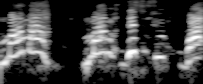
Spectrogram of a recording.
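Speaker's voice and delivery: very high, loud hollering yell. Retelling how a woman called out from a distance: imitating Mama Joyce yelling. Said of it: "why is she yelling like she was on the telephone".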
